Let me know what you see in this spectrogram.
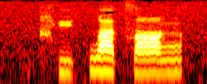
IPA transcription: t͡ɕʰy̰˨˩kwä˥˨t͡sɑ˦ŋ

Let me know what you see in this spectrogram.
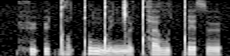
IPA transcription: hy˧ʔy˦˨ɡ͡ǃɑ˦ǃu˦ ŋ͡ǃe˨ŋ͡ǀø˨ǃʰæ˧vɯ˧ ǃe˦θø˧

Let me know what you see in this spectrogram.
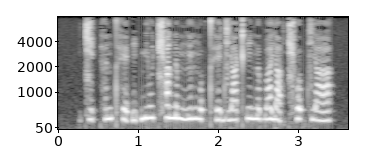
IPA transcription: t͡ɕe˨t̚hə˦nt̪ʰe˨ʔi˦ʔ mju˥˧t͡ɕʰa˦nə˨˩mŋẽ˥˧ ŋo˦ʔt̪ʰe˧d͡zja˧ kʰi˥˧n̪ə˦ba˦j a˦ʔt͡ɕʰo˦ʔt͡sja˨˦

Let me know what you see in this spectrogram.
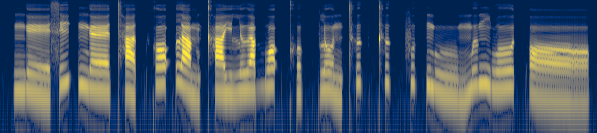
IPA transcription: ŋeː˨˩si˥˩ʔŋɛː˧tʰa˨˩t̚ kɔ˦˥ʔla˨˩m kʰa˧jlɯ˦˥a̯bɔ˥˩ʔkʰo˨˩k̚ plo˨˩ntʰɯ˦˥k̚ tʰɯ˥˩k̚fɯ˥˩k̚muː˨˩ mɯ˥˩ŋ woː˦˥t̚ʔɔː˨˩

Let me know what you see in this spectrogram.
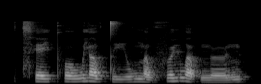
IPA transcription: t͡sʰe˨jpʰo˨˧wjɐ˨w t̪iː˨˧wn̪ɐ˨w fɵ˥ɥwɐ˨p̚n̪ɵ˨˧n

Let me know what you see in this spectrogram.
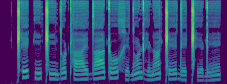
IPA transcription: ǁʰe˧˥ kĩ˩˧ǁĩ˩do˧˥ʈʰaː˩˧e̯ d̪aː˧˥ʈo˧˥ xɪ˩dõ˧˥ɖʱɪ˩ɳã˧˥ ǁɪː˧˥de˩˧ǁʰɪː˩ ɖẽ˩˧

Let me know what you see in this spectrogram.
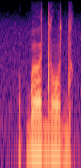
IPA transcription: ɓədod

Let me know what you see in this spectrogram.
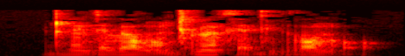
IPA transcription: ɖʱɛ̃˦ɡɛ˦ lœ˦ lˠõ˨ɟɔ̰˦ ɳœ̃˦xɛ˨ɡy˨rɔ˦ nɔ̰˨

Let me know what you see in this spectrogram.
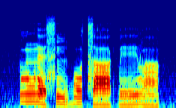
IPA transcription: lũ˦ ɾɛ˨sĩ˦˨ ɓo˦t͡saː˨k͡peː˨˦βã˨

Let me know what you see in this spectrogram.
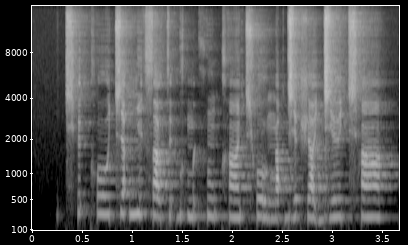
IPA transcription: t͡ɕʰɪ˦ʔkʰo˦ʊ̯t͡ɕä˦ʔɲĩ˦˨ sʰa̰˦˨ʊ̯tɪ˦ʔ ɡʊ˦ʔmɪ˦ʔθũ˦kʰã˦ t͡ɕʰo̰˦˨ʊ̯ŋä˦ʔd͡ʑɛ˦ʔʃa̰˦˨ɪ̯ d͡ʑe˦ɪ̯ t͡ɕʰã˦

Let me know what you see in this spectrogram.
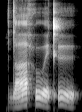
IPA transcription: daː˨˥ huː˥˩e̯kʼɨ˥˩

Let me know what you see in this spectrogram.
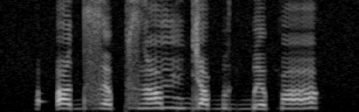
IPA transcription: ʔɑdzʌpzɑ̃mɟɑ bəɡ͡bəpɑ̃

